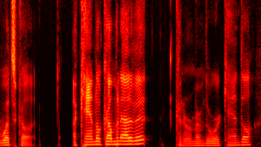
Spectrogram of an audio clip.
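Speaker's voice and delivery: ordinary delivery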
